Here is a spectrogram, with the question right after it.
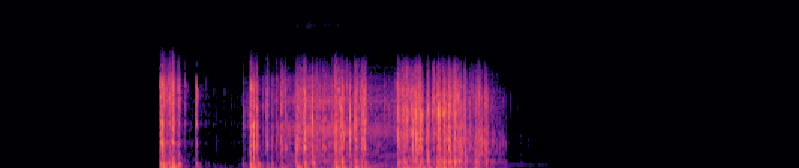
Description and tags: Sampler Tree Falling
created by crunching crisps in my mouth and slowing it down with door creak added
